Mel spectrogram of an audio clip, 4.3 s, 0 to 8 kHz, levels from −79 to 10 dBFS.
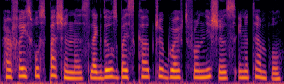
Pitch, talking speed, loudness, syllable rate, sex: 240 Hz, 195 wpm, -17 LUFS, 5.1 syllables/s, female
